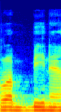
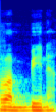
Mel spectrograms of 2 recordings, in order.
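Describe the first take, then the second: No difference in how they are said.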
